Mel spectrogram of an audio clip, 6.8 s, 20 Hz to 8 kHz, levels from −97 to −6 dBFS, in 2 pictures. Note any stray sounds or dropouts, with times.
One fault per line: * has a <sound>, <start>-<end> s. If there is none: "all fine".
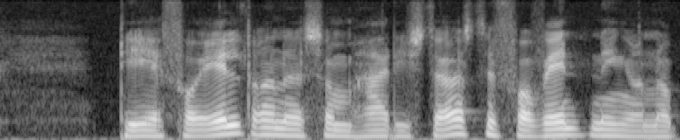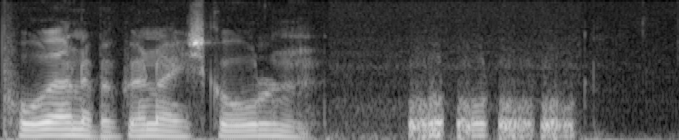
* has a laugh, 5.4-6.3 s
